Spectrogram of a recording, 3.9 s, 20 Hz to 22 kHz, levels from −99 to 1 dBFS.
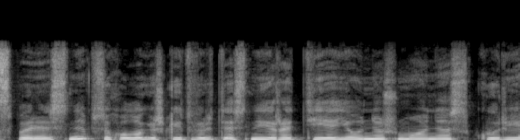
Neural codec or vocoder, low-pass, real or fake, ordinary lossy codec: none; 14.4 kHz; real; Opus, 64 kbps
